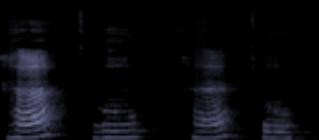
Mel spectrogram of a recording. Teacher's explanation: ہا جو ہے وہ اس کا مخرج واضح کریں، یہاں پہ ہا پہ زبر تھی اور اس ہا پہ پیش ہے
